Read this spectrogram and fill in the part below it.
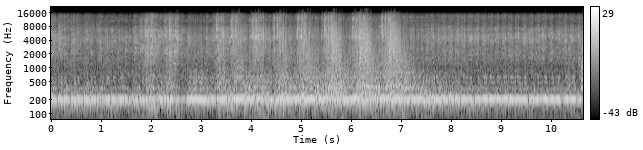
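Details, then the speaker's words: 1977 bike (KZ1000 or CB750) cold start with the filter nearly clean. Lights off and holds a steady, even idle with a few light blips, no misses. Normal cold start. "We're going to fire it up real quick, and I'll show you what I mean as far as how it runs now. This will be a cold start."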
